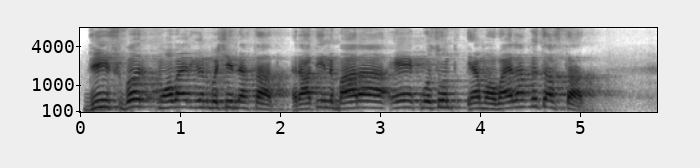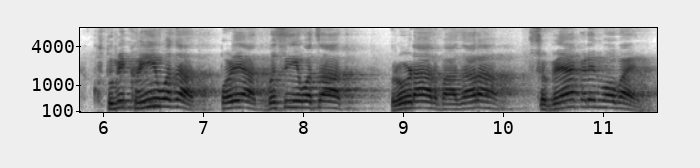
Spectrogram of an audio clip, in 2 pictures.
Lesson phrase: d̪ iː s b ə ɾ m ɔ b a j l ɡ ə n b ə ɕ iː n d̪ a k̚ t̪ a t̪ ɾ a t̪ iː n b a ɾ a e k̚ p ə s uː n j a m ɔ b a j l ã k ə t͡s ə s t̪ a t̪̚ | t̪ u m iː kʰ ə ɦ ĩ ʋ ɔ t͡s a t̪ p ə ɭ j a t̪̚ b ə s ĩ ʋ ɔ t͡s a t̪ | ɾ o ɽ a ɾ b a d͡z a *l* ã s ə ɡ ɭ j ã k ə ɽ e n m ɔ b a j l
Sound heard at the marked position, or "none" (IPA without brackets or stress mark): ɾ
